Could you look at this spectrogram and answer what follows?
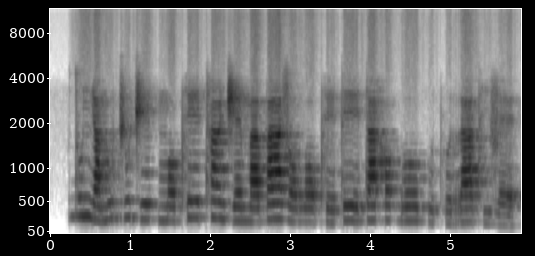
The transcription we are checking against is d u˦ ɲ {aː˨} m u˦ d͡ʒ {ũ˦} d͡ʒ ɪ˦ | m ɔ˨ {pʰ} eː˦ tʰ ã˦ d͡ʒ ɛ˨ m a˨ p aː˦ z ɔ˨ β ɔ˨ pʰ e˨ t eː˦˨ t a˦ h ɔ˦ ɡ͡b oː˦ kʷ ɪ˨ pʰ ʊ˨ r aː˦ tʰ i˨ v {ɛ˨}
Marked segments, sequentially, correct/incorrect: incorrect, incorrect, correct, correct

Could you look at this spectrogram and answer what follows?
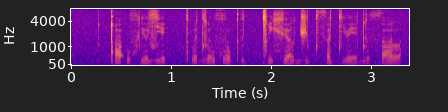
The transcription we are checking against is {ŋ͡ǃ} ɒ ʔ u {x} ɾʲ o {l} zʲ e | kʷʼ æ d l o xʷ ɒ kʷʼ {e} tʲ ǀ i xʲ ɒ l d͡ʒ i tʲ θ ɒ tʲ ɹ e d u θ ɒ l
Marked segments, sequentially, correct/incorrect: incorrect, incorrect, incorrect, incorrect

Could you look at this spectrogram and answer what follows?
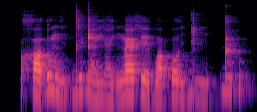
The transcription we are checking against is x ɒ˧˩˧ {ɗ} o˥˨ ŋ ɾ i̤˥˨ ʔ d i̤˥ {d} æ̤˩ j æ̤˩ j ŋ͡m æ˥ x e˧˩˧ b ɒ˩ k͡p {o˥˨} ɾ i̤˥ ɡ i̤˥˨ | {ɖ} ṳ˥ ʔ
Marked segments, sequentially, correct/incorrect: correct, incorrect, correct, correct

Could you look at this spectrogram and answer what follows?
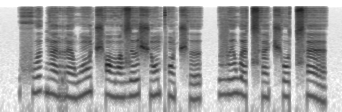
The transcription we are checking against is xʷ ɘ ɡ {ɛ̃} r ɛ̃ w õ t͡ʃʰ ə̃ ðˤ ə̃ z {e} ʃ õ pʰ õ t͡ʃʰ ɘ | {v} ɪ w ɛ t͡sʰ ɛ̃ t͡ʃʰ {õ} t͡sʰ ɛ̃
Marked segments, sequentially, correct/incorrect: correct, incorrect, correct, incorrect

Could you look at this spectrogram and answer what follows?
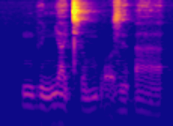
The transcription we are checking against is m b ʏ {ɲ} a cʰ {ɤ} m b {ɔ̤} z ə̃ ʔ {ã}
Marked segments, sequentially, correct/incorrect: correct, correct, incorrect, incorrect

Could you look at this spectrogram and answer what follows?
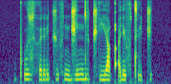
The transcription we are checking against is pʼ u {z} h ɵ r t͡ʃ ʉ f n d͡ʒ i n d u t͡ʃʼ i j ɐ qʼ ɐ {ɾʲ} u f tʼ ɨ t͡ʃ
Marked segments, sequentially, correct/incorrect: correct, correct

